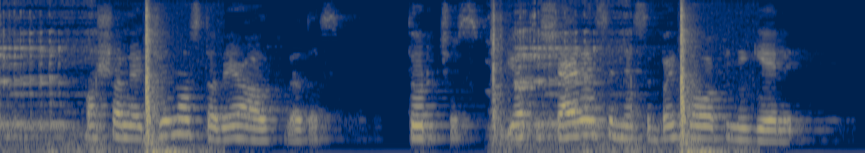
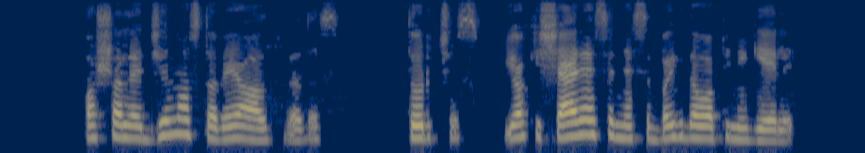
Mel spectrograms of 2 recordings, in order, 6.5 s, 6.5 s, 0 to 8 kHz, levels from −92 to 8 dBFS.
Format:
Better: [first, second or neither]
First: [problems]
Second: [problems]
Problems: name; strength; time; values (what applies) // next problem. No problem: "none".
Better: second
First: background sound (Thump, thud); 3 dB below the speech // room echo; dies away in 0.4 s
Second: none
